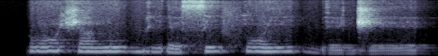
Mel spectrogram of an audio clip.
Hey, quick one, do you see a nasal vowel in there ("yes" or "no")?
yes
